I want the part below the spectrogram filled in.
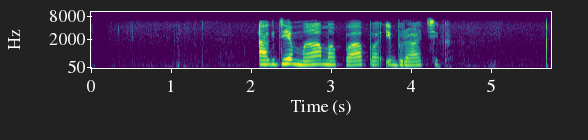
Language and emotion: Russian, neutral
